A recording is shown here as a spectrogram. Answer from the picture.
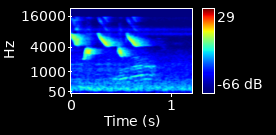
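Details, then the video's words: Brief phrase of yellow-fronted canary gacor song recorded for masteran use: four clear high whistled notes alternating between two pitches, the last one fading. "Mozambik anda pasti ikut Gacor"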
